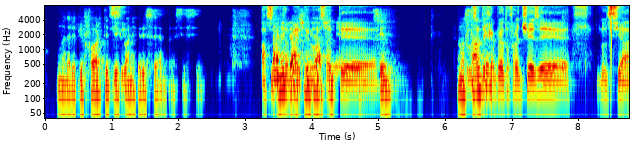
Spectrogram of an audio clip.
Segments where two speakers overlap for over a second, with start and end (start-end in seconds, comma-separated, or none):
3.3-5.1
